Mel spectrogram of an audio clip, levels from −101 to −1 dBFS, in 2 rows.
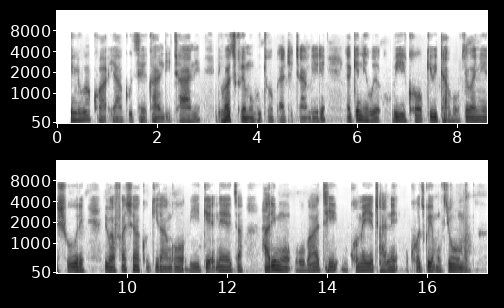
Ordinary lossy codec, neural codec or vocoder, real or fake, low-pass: MP3, 96 kbps; codec, 16 kHz, 4 kbps, X-Codec, HuBERT features, trained on balanced general audio; fake; 7.2 kHz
